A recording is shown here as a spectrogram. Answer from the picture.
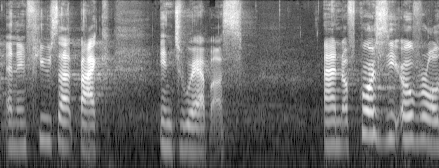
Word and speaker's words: Airbus: was not known, and I kept saying Airbus, and everybody thought that I worked for ABBA, the Swedish rock band that you probably all know. So I had to pronounce it Airbus, like the Americans do.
